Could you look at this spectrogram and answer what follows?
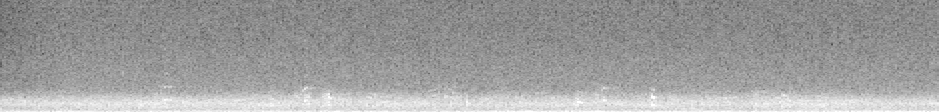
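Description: Faint bird calls, short and scattered every second or so, over a low steady outdoor rumble.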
